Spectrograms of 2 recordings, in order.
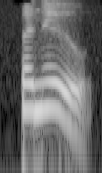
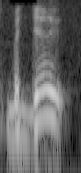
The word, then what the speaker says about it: Bhanu: I don't understand how B-H-A-N-U is pronounced B-H-A-D-U. – Banu. I think it's Banu, isn't it? – Yeah, that's what I said, Banu, but then somebody said, no, it's Badu. Badu. – No, that's it's Banu.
